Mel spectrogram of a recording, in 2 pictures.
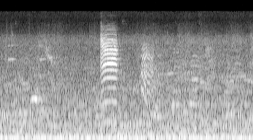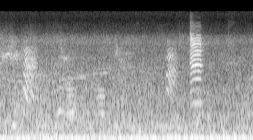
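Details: Two sharp, nasal, trumpet-like calls from a zebra finch about three seconds apart, with a few faint sliding chirps in between over a constant low hum.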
